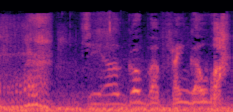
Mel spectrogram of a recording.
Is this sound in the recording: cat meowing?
yes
